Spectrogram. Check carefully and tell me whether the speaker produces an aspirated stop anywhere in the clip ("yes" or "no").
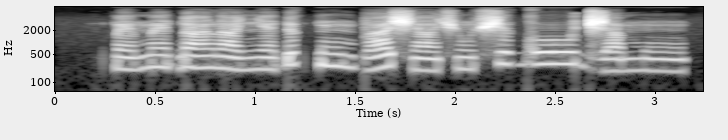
no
